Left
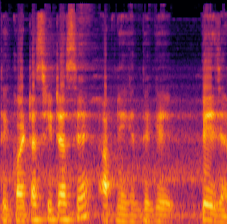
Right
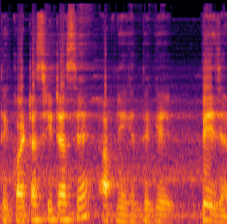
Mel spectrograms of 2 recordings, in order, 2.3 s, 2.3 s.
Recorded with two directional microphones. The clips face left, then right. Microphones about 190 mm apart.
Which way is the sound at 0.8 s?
35° left (ahead or behind).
